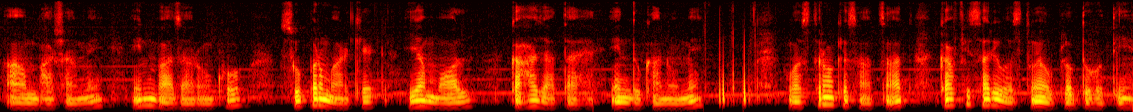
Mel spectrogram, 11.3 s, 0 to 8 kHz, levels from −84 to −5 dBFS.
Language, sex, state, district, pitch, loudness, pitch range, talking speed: Hindi, male, Bihar, Kishanganj, 95 Hz, -34 LUFS, 85-140 Hz, 130 wpm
